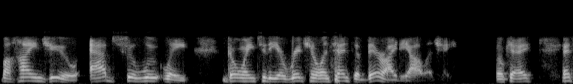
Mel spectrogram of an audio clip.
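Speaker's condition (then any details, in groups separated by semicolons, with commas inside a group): No condition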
